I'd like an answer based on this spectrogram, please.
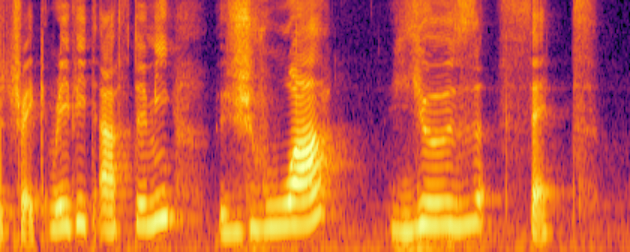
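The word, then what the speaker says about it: joyeuses fêtes: feminine that's a trick read it after me jouer use fett jouer use fete good you might have noticed by now the pronunciation of the french y in jouer let's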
